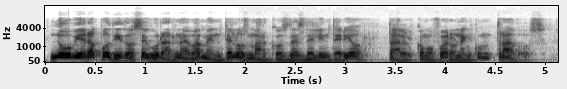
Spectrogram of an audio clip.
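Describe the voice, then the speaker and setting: A Mexican man acting in a student radio drama as a self-assured, methodical amateur detective who speaks in a formal, deliberate, theatrical way. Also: on the low side, a little mellow, lightly acted. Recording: dull, muffled lo-fi audio.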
